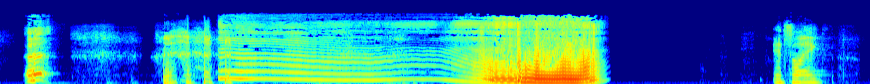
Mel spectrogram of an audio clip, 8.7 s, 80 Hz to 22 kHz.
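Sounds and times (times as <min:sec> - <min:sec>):
speech: 0:01.6 - 0:02.5, 0:04.9 - 0:06.0, 0:07.8 - 0:08.3
laughter: 0:01.6 - 0:02.6
buzzing fart noise blown with the lips: 0:02.2 - 0:06.1.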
